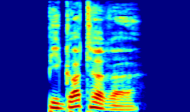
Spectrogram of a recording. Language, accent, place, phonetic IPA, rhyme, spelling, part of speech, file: German, Germany, Berlin, [biˈɡɔtəʁə], -ɔtəʁə, bigottere, adjective, De-bigottere.ogg
- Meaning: inflection of bigott: 1. strong/mixed nominative/accusative feminine singular comparative degree 2. strong nominative/accusative plural comparative degree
